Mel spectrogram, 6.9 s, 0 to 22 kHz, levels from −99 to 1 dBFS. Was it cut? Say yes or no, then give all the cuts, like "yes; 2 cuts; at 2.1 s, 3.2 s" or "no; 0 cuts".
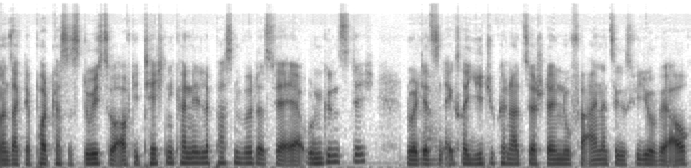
no; 0 cuts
